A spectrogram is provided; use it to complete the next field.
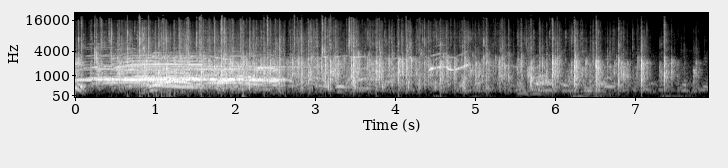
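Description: A crowd at a storytelling event bursts into loud applause for the next performer, with whoops and cheers for the first couple of seconds, then the clapping carries on more softly and thins out toward the end.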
